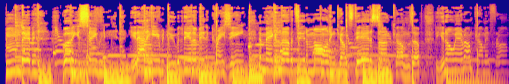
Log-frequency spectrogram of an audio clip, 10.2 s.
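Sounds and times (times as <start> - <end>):
ringtone: 0.3 - 8.4.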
